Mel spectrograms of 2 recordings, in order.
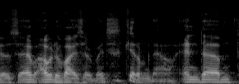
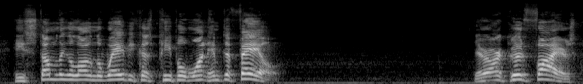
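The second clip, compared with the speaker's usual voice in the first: loud, high, ranting right-wing pundit; blustering pundit; 6 semitones higher, 11 dB louder than usual. Acted. Satirical pundit ranting to his audience, blustering loud. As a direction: bluster like a cable news blowhard.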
